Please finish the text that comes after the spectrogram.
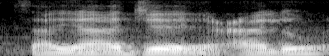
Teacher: جیم پہ جھٹکا دیں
